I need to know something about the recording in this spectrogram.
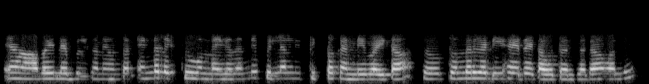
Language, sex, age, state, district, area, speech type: Telugu, female, 18-30, Andhra Pradesh, Alluri Sitarama Raju, rural, conversation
